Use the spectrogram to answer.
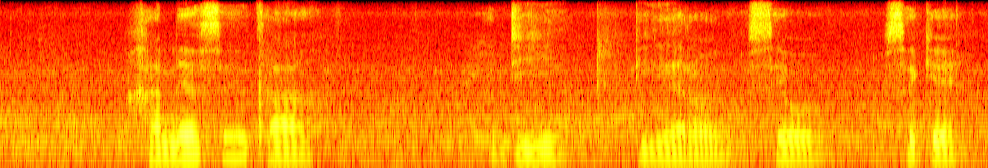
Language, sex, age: Tswana, male, 21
